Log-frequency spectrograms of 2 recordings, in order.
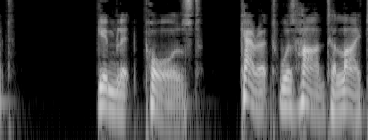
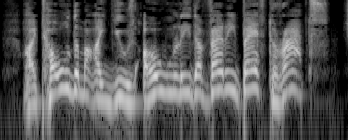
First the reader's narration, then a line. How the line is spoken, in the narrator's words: shouted Gimlet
